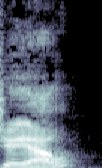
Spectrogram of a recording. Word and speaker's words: Jael: And this woman, I think you pronounce it Jael, J-A-E-L.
